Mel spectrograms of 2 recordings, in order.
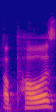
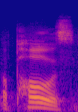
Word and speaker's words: oppose: Okay the syllable that's stress stress meaning that you have to emphasize that syllable like oppose you don't say oppose like that you say oppose like that.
